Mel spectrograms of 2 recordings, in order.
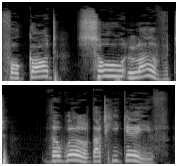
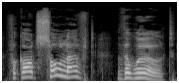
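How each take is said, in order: First: Proclaiming the verse slowly with weight on "God"; emphatic slow scripture reading. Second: Said in the usual way. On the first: Shown as a demonstration. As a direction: lean hard on "God" and "so loved", taking your time. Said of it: "look out for the emphasis here on God's love". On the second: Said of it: "the emphasis here on God's love".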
